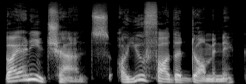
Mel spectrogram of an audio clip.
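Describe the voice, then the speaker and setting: A man's voice: medium pitch, huge pitch swings, normal speed, no echo, studio quality, voice pushed up. A man reading the part of a troubled German man in his early thirties, with a German accent and a formal, apologetic way of speaking. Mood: earnest.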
